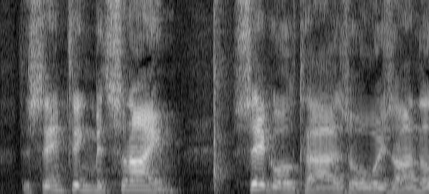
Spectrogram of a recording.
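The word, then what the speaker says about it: מצרים: Resh in order to teach you that you pronounce it Mitzrayim, not Mitzrayim.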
